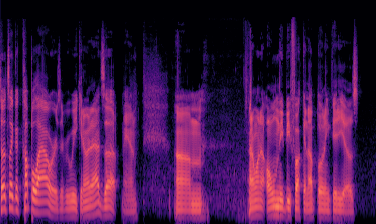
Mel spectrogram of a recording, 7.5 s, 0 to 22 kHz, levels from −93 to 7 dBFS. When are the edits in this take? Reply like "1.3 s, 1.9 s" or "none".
none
